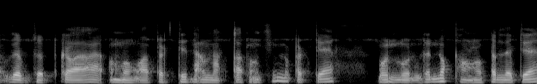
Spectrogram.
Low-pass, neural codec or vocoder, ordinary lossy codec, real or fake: none; codec, 16 kHz, 1 kbps, FreqCodec, larger model; none; fake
